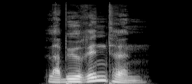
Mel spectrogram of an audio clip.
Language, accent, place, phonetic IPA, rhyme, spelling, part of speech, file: German, Germany, Berlin, [labyˈʁɪntn̩], -ɪntn̩, Labyrinthen, noun, De-Labyrinthen.ogg
- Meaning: dative plural of Labyrinth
